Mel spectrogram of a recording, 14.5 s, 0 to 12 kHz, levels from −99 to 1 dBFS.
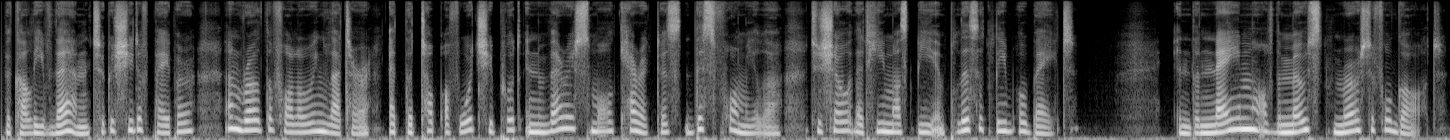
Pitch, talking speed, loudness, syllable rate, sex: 205 Hz, 170 wpm, -18 LUFS, 4.7 syllables/s, female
